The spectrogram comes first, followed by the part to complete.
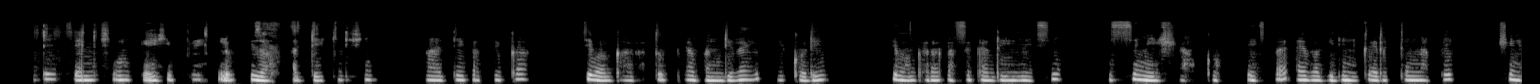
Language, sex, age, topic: Gamo, female, 25-35, government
